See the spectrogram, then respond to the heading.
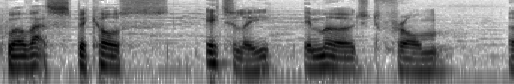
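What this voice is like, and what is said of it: Usual voice. Nothing is said of it.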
